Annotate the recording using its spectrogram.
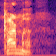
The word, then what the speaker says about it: karma: So you said, say you said karma. It's not karma. Karma, like the U in but, ka.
